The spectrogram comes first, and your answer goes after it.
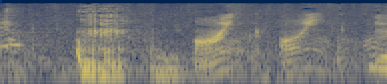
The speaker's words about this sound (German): Er spielt mit den kleinen Ferkeln.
